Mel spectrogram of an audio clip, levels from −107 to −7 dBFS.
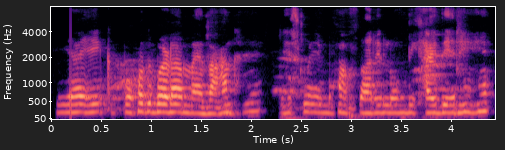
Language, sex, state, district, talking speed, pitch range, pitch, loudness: Hindi, female, Chhattisgarh, Sarguja, 190 wpm, 195-215 Hz, 205 Hz, -32 LUFS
